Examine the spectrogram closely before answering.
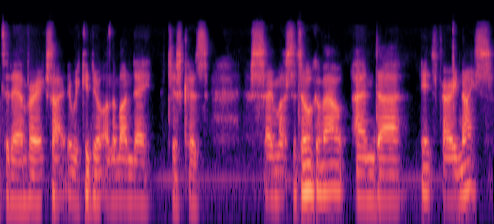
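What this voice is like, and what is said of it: Hoarse voice with a cold. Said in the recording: “As listeners are probably able to tell by my voice, bit of a cold at the minute ... the pain in my voice ... this sore throat”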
